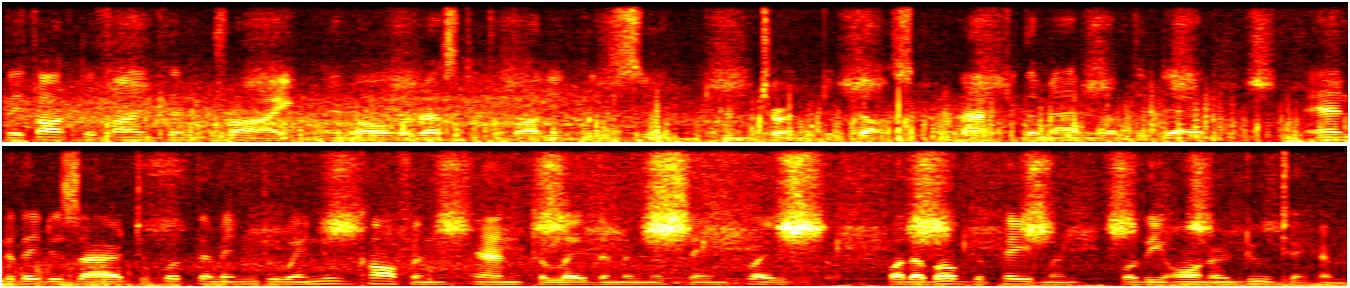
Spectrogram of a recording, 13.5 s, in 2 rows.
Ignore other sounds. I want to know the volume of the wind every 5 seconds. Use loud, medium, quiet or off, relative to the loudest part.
loud, medium, quiet.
